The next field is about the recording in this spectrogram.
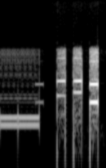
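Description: A steady electronic tone is followed by four short, evenly spaced beeps of telephone keypad dialing as someone calls their father, each a bright two-pitched DTMF tone, fairly loud with brief gaps between them.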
